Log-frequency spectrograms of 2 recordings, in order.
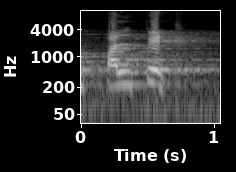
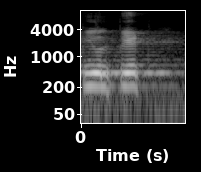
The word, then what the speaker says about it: pulpit: अब एक वर्ड मैं दे रहा हूं आपको, पल्पिट, PULPIT, इसका प्रोनाउंसिएशन अलग अलग हो सकता है, पल्पिट, प्यूलपिट, ठीक है, लेकिन होता क्या ये बहुत इंपॉर्टेंट है।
